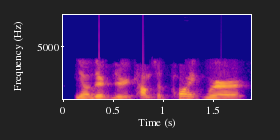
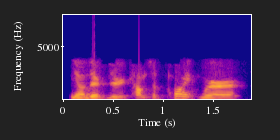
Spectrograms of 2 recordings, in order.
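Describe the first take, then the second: No difference in how they are said.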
